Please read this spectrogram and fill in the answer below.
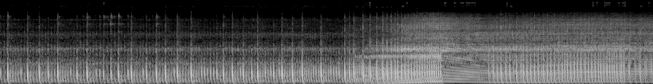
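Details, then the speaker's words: Old Sears Explorer II chainsaw during carburetor tuning after cleaning: sharp uneven popping at idle, then surging and sagging with wandering note; runs rough, badly needs carb adjustment, muffler also loose. "is not normal at all I got to definitely adjust this really really really good"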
